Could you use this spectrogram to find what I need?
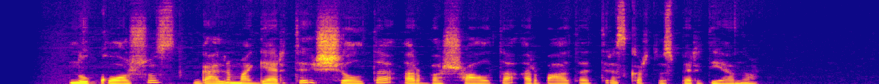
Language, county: Lithuanian, Šiauliai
